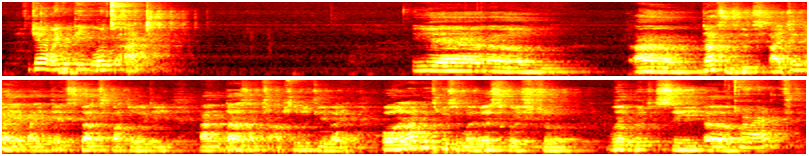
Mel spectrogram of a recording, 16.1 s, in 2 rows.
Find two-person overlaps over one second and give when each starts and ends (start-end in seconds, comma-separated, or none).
none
